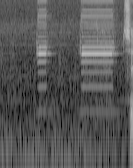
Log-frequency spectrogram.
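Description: Panel buzzer driven by the LCR.iQ register's warning output, sounding a short beep and then a half-second beep: the deadman warning timer has expired while the handle is held down.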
